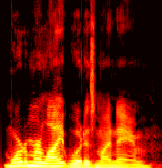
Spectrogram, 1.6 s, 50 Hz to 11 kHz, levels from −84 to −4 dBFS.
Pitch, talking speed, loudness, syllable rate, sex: 180 Hz, 185 wpm, -14 LUFS, 5.4 syllables/s, female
